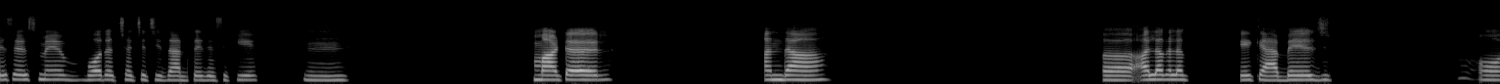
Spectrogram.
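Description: Nothing in this speech recording stands out as a technical fault; it simply runs along without any audible glitch or break to point to.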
